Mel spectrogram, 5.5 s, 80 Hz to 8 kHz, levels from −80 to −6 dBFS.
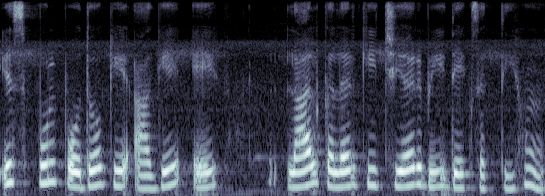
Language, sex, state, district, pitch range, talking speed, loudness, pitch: Hindi, female, Arunachal Pradesh, Lower Dibang Valley, 220-250 Hz, 155 wpm, -16 LUFS, 230 Hz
